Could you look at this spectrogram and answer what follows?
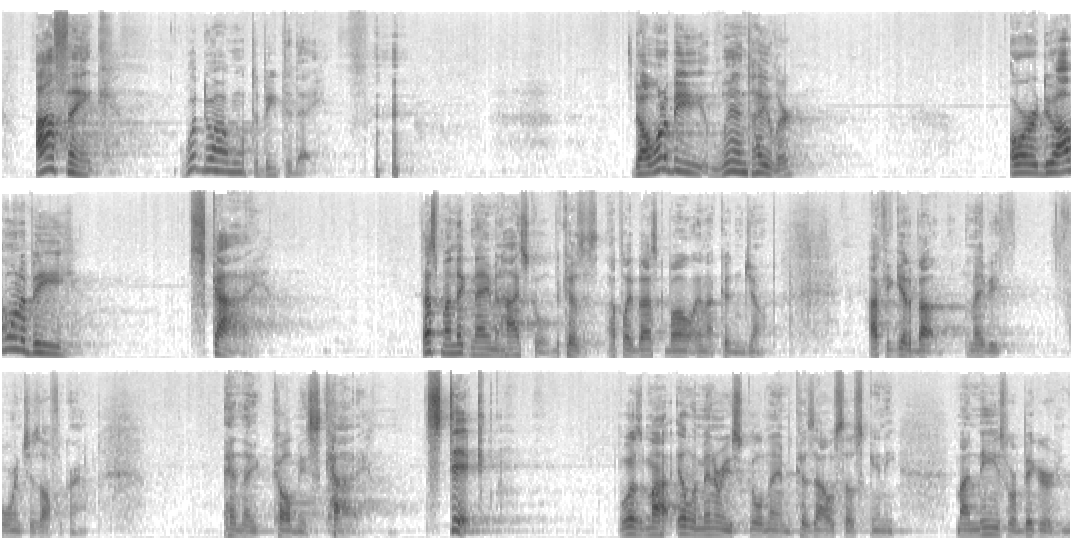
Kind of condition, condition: setting, large echoing room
